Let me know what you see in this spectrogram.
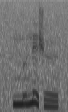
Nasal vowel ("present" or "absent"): absent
